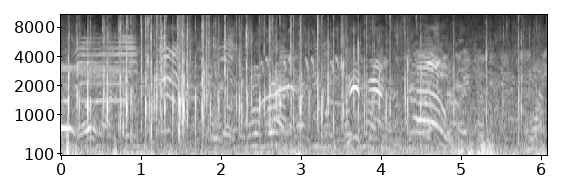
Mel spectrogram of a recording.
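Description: Spectators shouting and cheering at a youth football game, many voices overlapping in excited rising and falling calls, with some clapping.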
